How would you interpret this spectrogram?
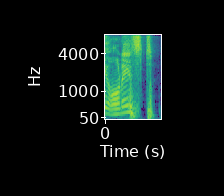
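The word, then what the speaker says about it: honest: फिर वही बात ऑनेस्ट पे आई हमारा ऑनेस्ट, फिर वही कि एच यहाँ पे साइलेंट है और इसका उच्चारण वॉवेल की तरह हो रहा है।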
